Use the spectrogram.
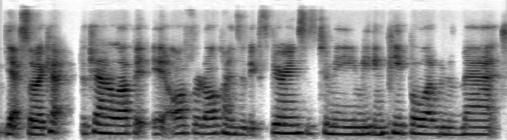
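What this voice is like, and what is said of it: Canadian accent with slight British twang. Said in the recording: “hear a little bit of the, like, the London accent, but the Canadian. ... the slight British twang I now have ... hear my Canadian ... some people ask me if I'm Irish, which must be the Nova Scotia thing ... I hear Irish, and I hear Canadian, and I hear Southeast UK”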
